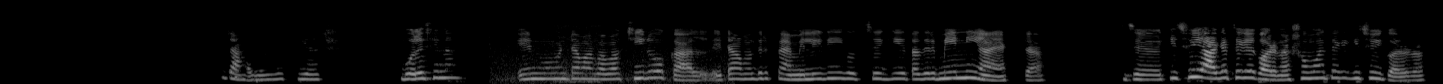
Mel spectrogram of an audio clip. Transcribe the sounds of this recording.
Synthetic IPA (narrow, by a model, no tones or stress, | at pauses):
d͡ʑaɦabolbekiat͡ɕʰ | bolet͡ɕʰina | enmomeɳʈaamaɾbaβat͡ɕiɾokalḛʈaamad̪eɾfɛmiliɾiɦotːɕʰeɡiet̪ad̪eɾmenijaɛk̚ʈa | d͡ʑekit͡ɕʰujaɡet̪ʰekekɔɾenaʃɔmɔet̪ʰekek̬it͡ɕʰujkɔɾena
